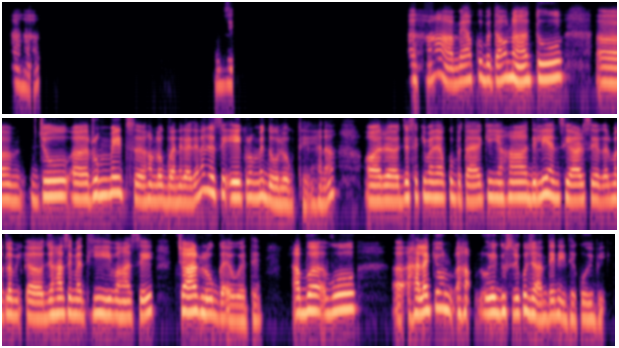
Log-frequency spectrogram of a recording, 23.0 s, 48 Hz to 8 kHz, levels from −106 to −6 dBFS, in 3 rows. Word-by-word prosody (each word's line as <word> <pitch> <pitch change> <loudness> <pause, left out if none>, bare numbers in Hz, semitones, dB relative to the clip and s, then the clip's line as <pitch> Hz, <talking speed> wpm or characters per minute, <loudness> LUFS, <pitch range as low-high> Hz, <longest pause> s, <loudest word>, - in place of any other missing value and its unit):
हाँ, 195 - -16
हाँ। 160 +4 -19 2.2
जी। 180 +1 -17 2.2
अ, 230 - -9
हाँ, 225 -5 -5
मैं 215 +3 -7
आपको 235 +3 -5
बताऊँ 230 +1 -3
ना, 220 -4 +3
तो 245 +2 +2 0.4
अ, - - -11 0.6
जो 230 +4 +3
अ, 210 -3 -1
रूममेट्स 245 +1 +1
हम 190 0 -2
लोग 190 -1 -2
बन 180 -1 -3
गए 175 -1 -2
थे 200 - -4
ना, 290 - -4
जैसे 265 -4 0 0.2
एक 215 0 +3
रूम 220 0 -2
में 225 +1 -1
2 180 -3 -1
लोग 160 -2 -4
थे। - - -10
है 165 +3 -10
ना? 215 +9 -5 0.4
और 185 0 +1 0.2
जैसे 215 +1 0
कि 230 - -4
मैंने 215 -1 0
आपको 210 +2 -3
बताया 190 -2 -3
कि 225 - -2
यहाँ 215 0 0
दिल्ली 210 +4 +2
एनसीआर 210 -3 0
से 205 0 -3
अगर 185 -1 -5
मतलब 200 0 -1
अ, 180 -2 -1
जहाँ 210 +2 +2
से 220 - 0
मैं 200 - -2
थी, 210 +1 -1
वहाँ 190 -2 -1
से 205 +5 0 0.3
4 240 0 +9
लोग 205 -4 +1
गए 175 - -1
हुए 155 -1 -4
थे। 160 0 -9 0.4
अब 220 +2 +1 0.3
वो 260 +2 +5 0.5
अ, 395 - -3
हालाँकि 240 +6 +4
उन 260 -4 +1
ह 220 - 0 0.3
एक-दूसरे 220 -1 +2
को 250 +2 +1
जानते 190 -3 -1
नहीं 195 -3 -4
थे 165 - -6
कोई 170 +1 -6
भी। 160 - -13
210 Hz, 175 wpm, -24 LUFS, 190-230 Hz, 2.2 s, 4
